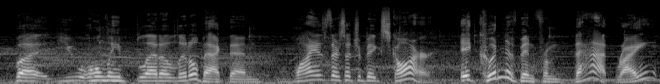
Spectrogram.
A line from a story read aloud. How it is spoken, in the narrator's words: I said with a trembling voice and a slight laugh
